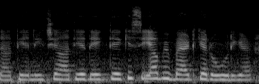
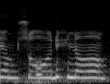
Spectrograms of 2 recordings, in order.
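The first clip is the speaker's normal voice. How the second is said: slow, drawn-out coaxing sorry; pleading apology; 3 semitones higher, much slower than usual. Acted. Siya coaxing upset Tara to forgive her, pleading. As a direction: plead by stretching out the last word.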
